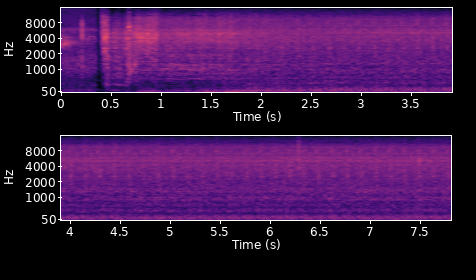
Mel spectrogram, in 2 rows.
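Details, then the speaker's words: 1967 Buick GS340, after water pump replacement and swapping faulty new points for an old set: catches quickly with a brief crank and no throttle, then settles into a steady, even V8 idle with no misses. Normal start and idle. "Don't even have to push the gas."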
